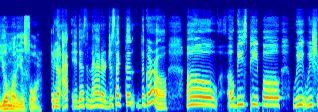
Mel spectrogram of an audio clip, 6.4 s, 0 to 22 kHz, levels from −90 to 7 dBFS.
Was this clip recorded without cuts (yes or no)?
no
